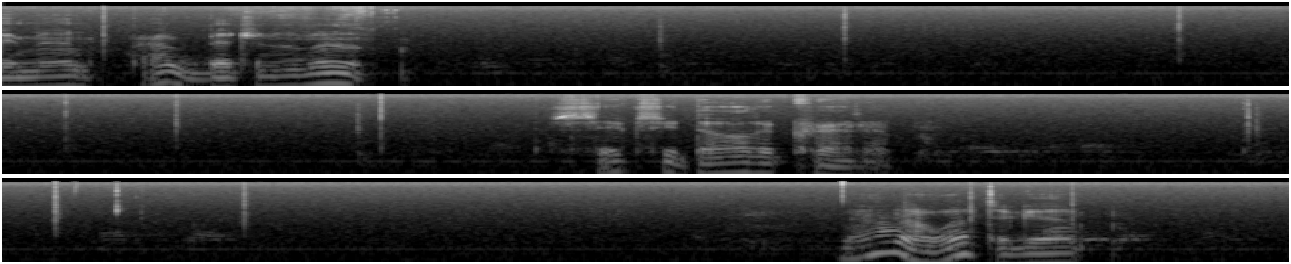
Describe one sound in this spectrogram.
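A young man speaks close by in short bursts.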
